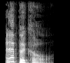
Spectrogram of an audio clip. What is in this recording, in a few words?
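"apical", British English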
